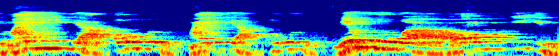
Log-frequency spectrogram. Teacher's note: jika ada nun mati menghadapi ya, maka huruf nunnya itu dimasukkan ke ya. Jadi seolah-olah tidak ada nun. · Jadi may yaqul min waraihim, itu yang dimaksud idgham. Jadi ada nun di tengahnya tapi dimasukkan ke waw, dimasukkan ke iya, atau dimasukkan ke mim lagi. Itu yang dimaksud idgham. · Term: idgam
